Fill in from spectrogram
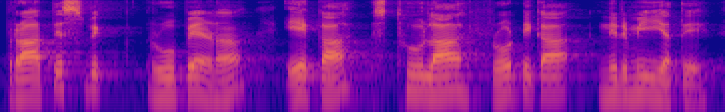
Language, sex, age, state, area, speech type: Sanskrit, male, 18-30, Rajasthan, rural, spontaneous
